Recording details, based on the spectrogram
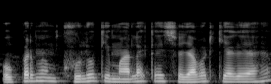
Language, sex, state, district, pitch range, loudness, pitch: Hindi, male, Jharkhand, Deoghar, 125-150 Hz, -21 LUFS, 140 Hz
